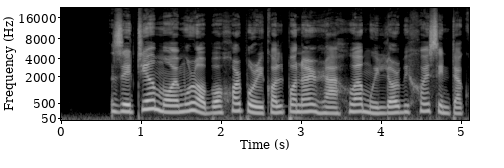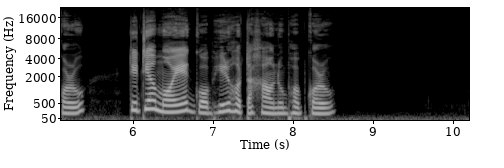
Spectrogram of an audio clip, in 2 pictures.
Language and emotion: Assamese, sad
